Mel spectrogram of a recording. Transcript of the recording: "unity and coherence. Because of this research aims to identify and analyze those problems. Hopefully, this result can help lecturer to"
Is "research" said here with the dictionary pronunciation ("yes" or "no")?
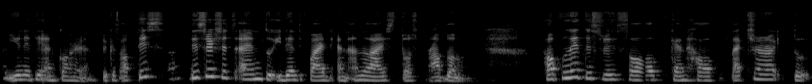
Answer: no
